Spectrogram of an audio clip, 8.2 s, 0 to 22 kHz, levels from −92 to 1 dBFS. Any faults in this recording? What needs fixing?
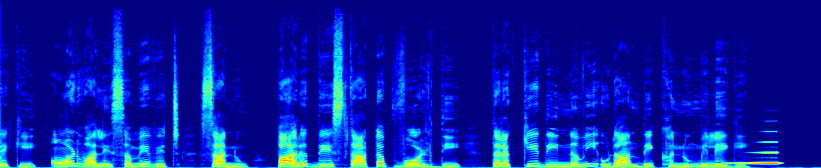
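A loudspeaker feedback squeal appears from 7.19 s to 7.83 s, near the end of the speech. A single tone at 686 Hz swells over roughly half a second. It peaks about 10 dB above the speech. The microphone is picking up the loudspeaker it feeds. At 686 Hz the loop gain exceeds one, so that frequency keeps reinforcing itself and grows. To prevent it, reduce microphone gain, move the microphone away from or behind the loudspeaker, or notch out 686 Hz.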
